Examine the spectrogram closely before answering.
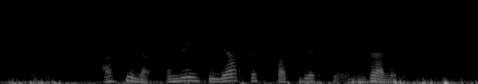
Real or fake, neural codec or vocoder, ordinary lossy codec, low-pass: fake; codec, 32 kHz, 1.9 kbps, SNAC; MP3, 64 kbps; 7.2 kHz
